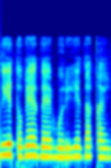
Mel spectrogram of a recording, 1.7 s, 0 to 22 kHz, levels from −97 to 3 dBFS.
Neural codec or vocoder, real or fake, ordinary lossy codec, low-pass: codec, 44.1 kHz, 2.6 kbps, DAC; fake; none; 9.9 kHz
